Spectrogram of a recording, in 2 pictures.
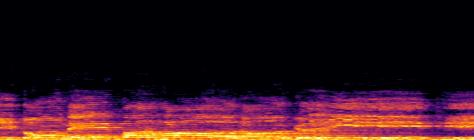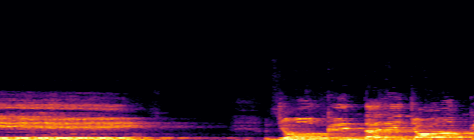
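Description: A man singing a naat unaccompanied, in long drawn-out notes whose pitch bends and wavers. He breaks off for about a second a little after six seconds in, then sings on.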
